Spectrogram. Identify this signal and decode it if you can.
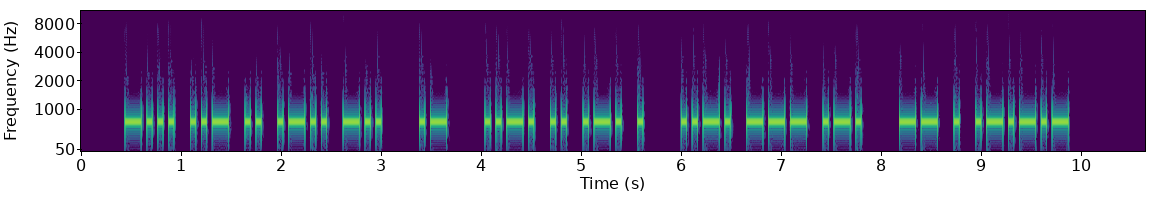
Morse code, heard as a keyed tone, about 22 wpm, 700 Hz. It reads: BUILD A FIRE FOR ME.
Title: Sentences from Top 1000 Words - Review Part 1 - 22wpm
